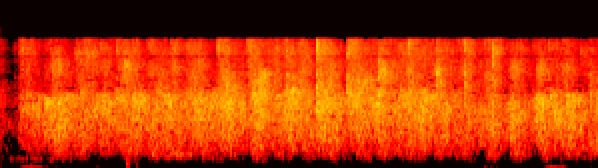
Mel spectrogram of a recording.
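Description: A crowd applauds steadily for about six seconds, a dense, even wash of many hands clapping at a fairly loud level with no voices over it.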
